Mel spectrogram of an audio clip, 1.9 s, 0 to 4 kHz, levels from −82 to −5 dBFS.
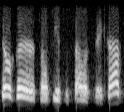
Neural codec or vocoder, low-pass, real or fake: vocoder, 44.1 kHz, 80 mel bands, Vocos; 3.6 kHz; fake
